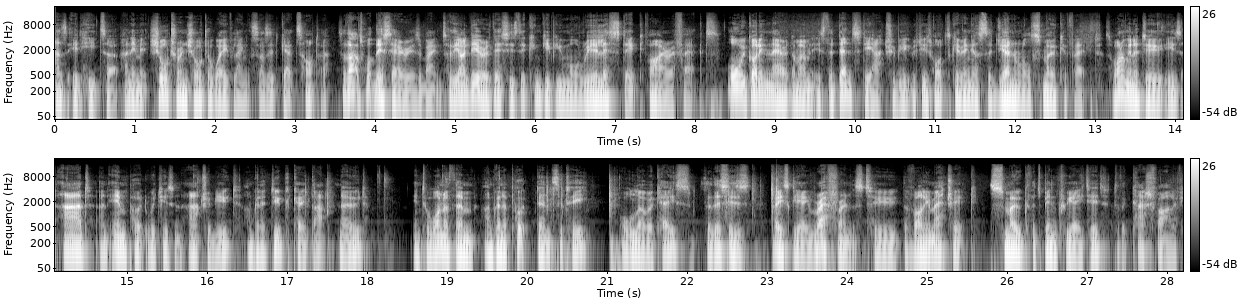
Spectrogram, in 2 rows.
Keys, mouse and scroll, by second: 3.5 middle click, 13.8 click, 16.4-17.0 scroll down 1, 17.3 shift+d, 18.1 click, 20.5-22.7 typing, 23.1 Return.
